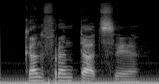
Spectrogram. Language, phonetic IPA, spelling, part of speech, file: Russian, [kənfrɐnˈtat͡sɨjə], конфронтация, noun, Ru-конфронтация.ogg
- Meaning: confrontation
